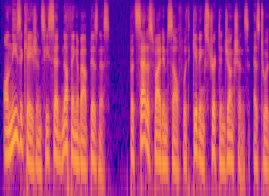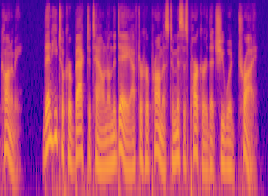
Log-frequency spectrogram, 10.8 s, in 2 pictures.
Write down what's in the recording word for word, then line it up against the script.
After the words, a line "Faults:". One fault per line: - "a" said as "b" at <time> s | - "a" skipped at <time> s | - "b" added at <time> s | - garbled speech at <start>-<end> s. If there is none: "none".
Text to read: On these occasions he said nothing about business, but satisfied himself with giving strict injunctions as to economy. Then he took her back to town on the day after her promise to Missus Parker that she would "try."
On these occasions he said nothing about business, but satisfied himself with giving strict injunctions as to economy. Then he took her back to town on the day after her promise to Missus Parker that she would "try."
Faults:
none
